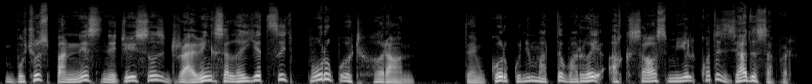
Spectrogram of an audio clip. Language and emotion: Kashmiri, surprised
